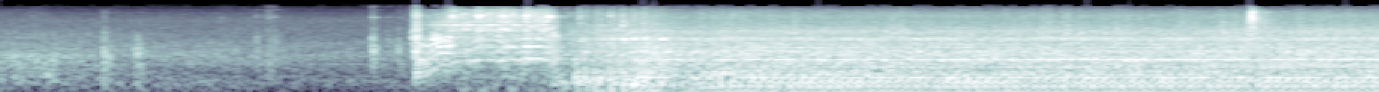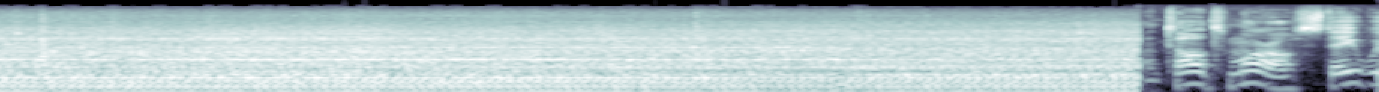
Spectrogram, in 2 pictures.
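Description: A John Deere lawn tractor's small engine cranks and catches after a couple of seconds, then settles into a steady, loud idle before cutting off abruptly near the end.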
